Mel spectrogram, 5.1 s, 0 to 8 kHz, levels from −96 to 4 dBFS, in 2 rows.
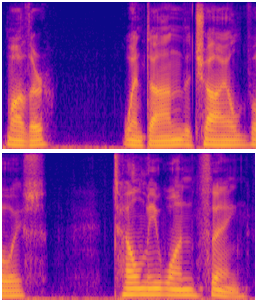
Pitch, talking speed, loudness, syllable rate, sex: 100 Hz, 120 wpm, -17 LUFS, 3.6 syllables/s, male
